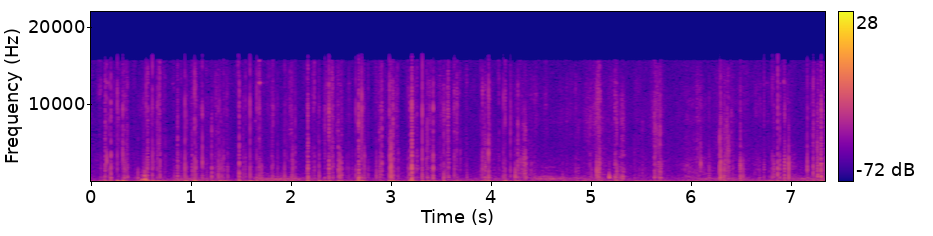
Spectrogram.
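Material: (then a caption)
Plastic. A small blue eye mask, a soft clear plastic pouch filled with gel beads, is held close and tapped and squeezed with long painted nails. It gives a steady stream of quick crinkly, crackling plastic taps with soft low-heavy body and brief bright edges.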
